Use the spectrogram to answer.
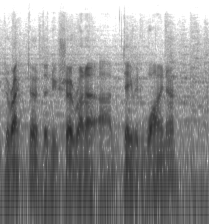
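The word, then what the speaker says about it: Wiener: new showrunner, David Weiner, I believe that's how it's pronounced. I've mispronounced it a few different times. Sometimes I've said Weiner, sometimes I've said Weiner, because it's spelt the same. I think it's Weiner.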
